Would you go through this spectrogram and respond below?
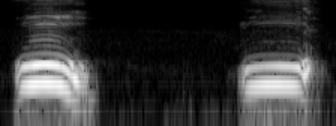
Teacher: Yung posisyon ng dila natin nasa taas pero nasa likod.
